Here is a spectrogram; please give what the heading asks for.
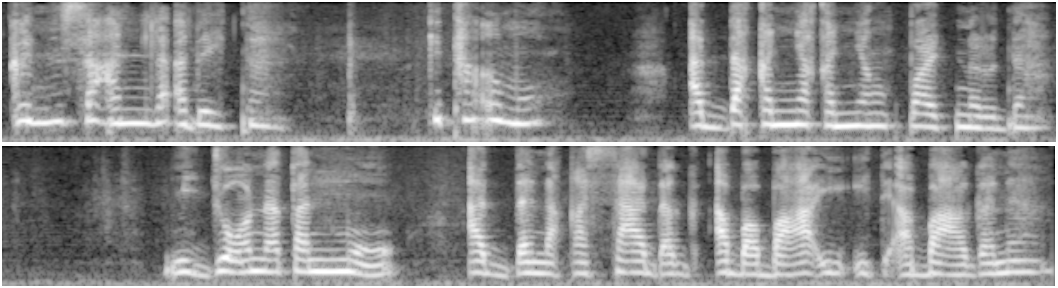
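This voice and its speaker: A woman's voice: mid-range voice, a little slow, pauses often, fairly bright tone, no echo. A woman with an Ilocano Filipino accent acting as an outspoken, teasing young best friend in a radio drama. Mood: concerned, prodding.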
